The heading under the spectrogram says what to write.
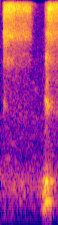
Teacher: Ketika membaca sukun, huruf sin harus mengalir sedikit udara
